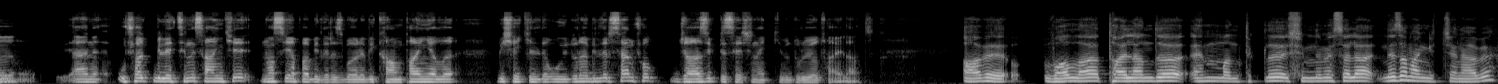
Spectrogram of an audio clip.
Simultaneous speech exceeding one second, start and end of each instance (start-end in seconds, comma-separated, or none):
none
